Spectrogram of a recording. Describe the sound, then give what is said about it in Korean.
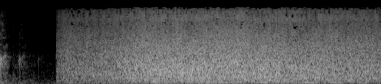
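Water rushing down in a steady, loud roar from an artificial waterfall at a castle, starting abruptly after a brief quiet moment and continuing as a dense, unbroken wash of sound. “엘리우는 인공 폭포 아래 서 있는 시빌라의 마왕을 보게 됩니다.”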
